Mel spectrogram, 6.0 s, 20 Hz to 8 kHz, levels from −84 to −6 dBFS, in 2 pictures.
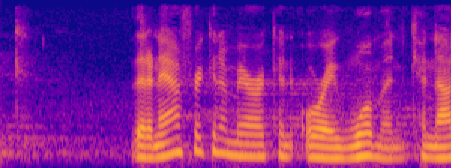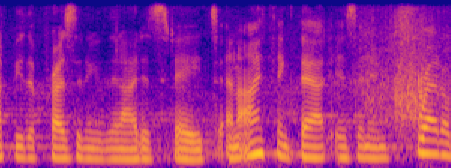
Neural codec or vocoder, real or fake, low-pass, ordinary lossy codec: none; real; 7.2 kHz; Opus, 64 kbps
